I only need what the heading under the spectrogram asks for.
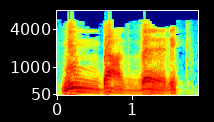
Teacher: أدغم الإدغام الكبير الإمام السوسي عن أبي عمرو في الدال في الذال، فأصبحت من بعد ذلك هكذا، من بعد ذلك.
